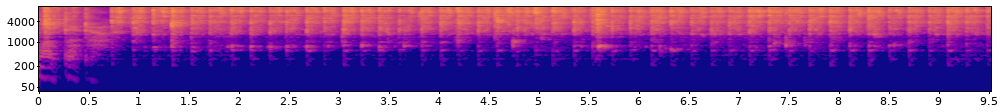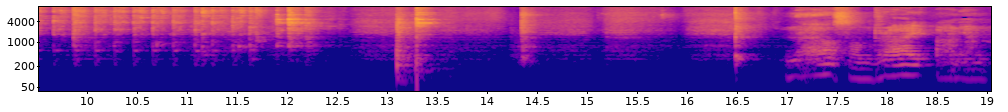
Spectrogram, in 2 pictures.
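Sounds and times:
whisk clinking in metal bowl: 0.0 - 12.4.

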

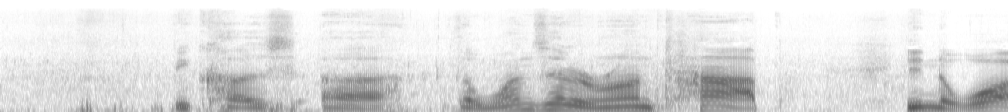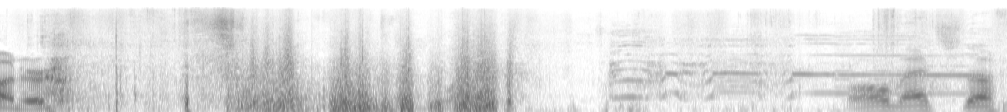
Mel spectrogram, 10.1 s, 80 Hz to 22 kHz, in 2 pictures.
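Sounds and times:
footsteps crunching on gravel: 5.3 - 6.4, 7.0 - 9.8.

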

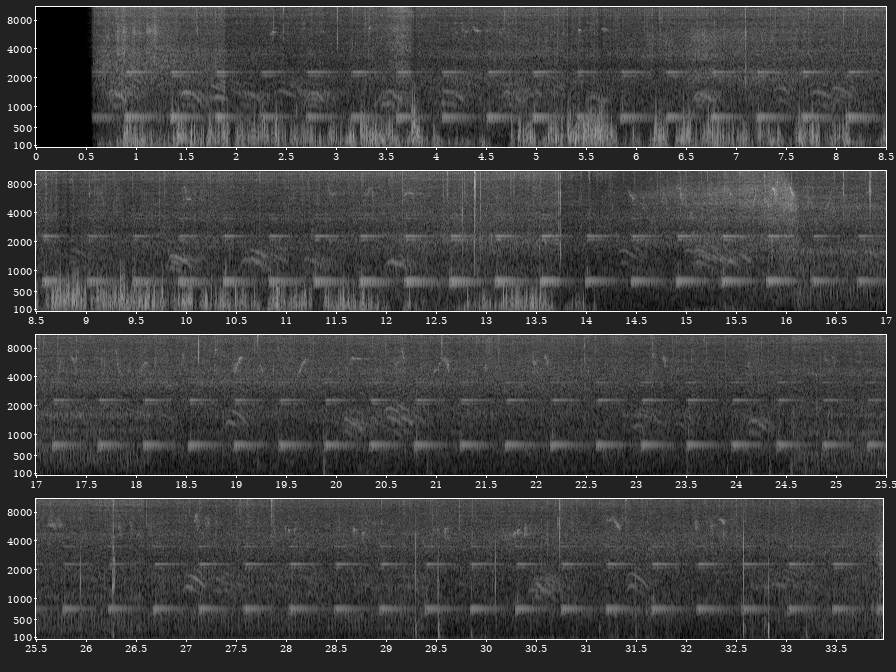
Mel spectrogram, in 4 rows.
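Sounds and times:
heavy low rumbling: 0.6 - 19.8
level-crossing warning bell: 0.6 - 33.9.

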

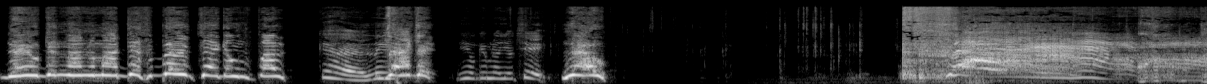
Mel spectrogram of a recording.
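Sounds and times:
woman screaming: 9.4 - 12.0.

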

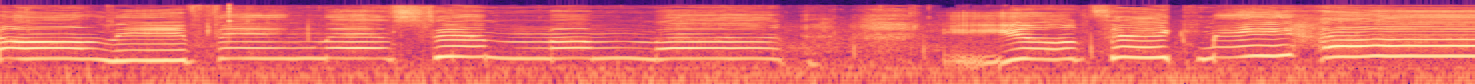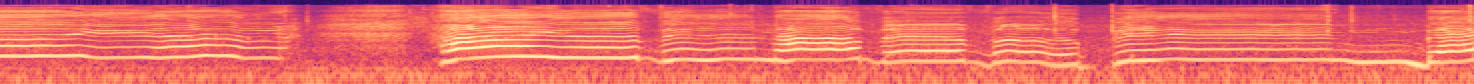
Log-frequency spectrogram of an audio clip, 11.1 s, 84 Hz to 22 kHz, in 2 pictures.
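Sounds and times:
woman singing a cappella: 0.0 - 11.0
singer breathing: 3.0 - 3.6, 6.7 - 7.2.

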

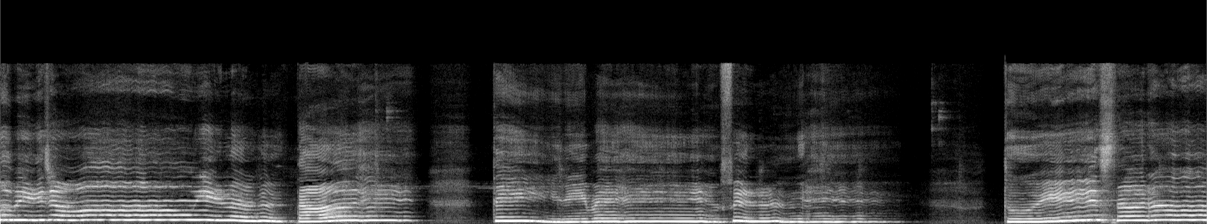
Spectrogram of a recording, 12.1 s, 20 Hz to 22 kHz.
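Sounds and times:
person breathing in: 4.2 - 4.8, 9.2 - 10.0.

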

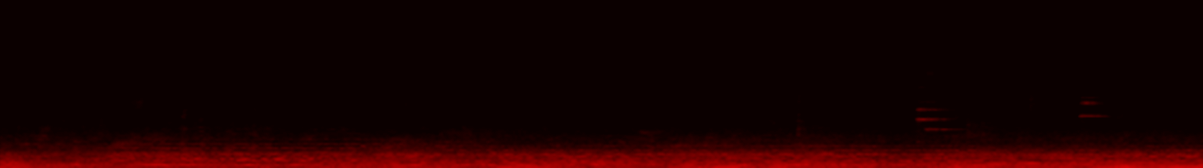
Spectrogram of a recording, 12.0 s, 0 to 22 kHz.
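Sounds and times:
pipe organ playing chords: 3.4 - 12.0.

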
